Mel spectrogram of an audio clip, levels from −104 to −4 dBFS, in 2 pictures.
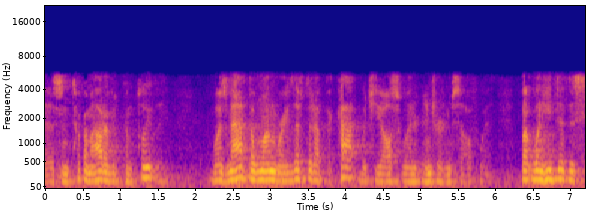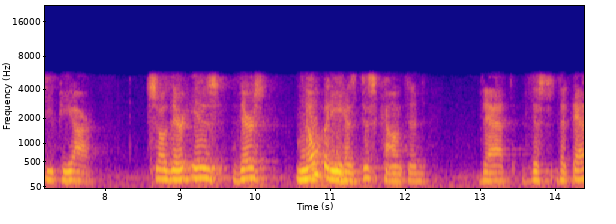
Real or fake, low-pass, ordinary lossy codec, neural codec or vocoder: real; 5.4 kHz; Opus, 32 kbps; none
